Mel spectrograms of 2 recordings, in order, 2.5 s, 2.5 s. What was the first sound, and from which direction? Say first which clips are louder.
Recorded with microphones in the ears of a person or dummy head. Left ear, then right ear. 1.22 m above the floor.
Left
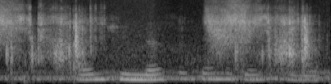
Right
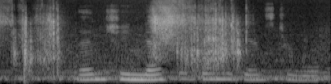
A woman speaking: left 4 dB; 80° right.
